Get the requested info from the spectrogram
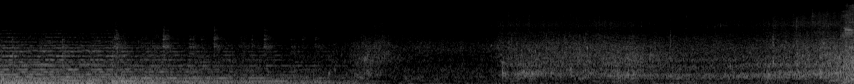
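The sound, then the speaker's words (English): Loud, churning water rushes continuously, with a deep rumbling undertone early on and a fresh surge of turbulent noise halfway through, as the ground of an island crumbles into a swirling vortex of sand and water. “The ground below them began to crumble into a vortex of sand and water, dragging the island into the depths.”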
